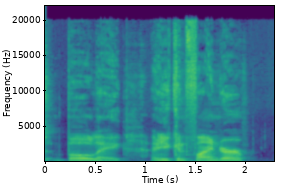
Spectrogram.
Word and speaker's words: Boehler: So my guest today is Denise Boehler, even though it's spelled Boehler, Denise Boehler.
